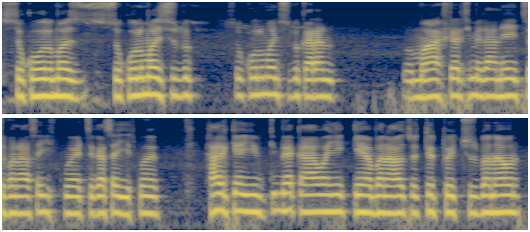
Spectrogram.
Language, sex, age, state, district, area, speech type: Kashmiri, male, 18-30, Jammu and Kashmir, Kulgam, rural, spontaneous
